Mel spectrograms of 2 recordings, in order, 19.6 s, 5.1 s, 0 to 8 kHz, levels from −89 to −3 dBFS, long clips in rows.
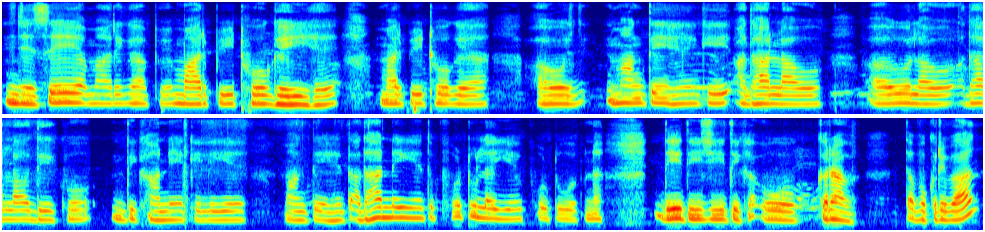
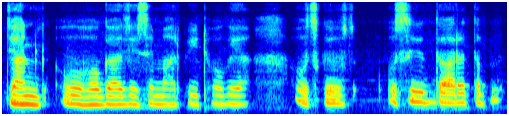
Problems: continuous background conversations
